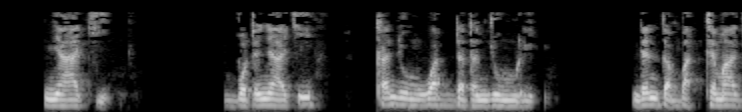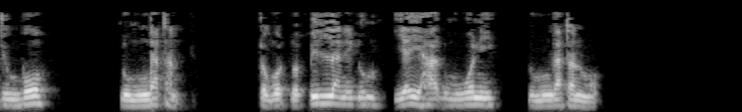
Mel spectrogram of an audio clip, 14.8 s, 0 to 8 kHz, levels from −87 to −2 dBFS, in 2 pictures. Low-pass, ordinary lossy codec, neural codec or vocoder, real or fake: 7.2 kHz; MP3, 24 kbps; codec, 16 kHz, 16 kbps, FunCodec, trained on Chinese and English, 50 frames a second; fake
